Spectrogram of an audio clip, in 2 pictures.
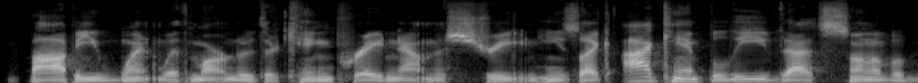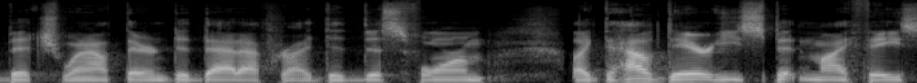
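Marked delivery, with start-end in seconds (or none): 3.1-9.1 mock fuming, aggrieved, indignant outburst. Retelling how a politician reacted to a rival's march: imitating someone angry. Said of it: "he's getting all pissed off".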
